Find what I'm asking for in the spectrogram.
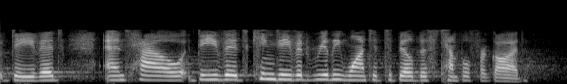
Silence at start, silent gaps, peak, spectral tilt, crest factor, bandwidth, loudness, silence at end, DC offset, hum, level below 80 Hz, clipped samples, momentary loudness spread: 0 s; none; -2 dBFS; -6.5 dB/octave; 16 dB; 5.2 kHz; -18 LUFS; 0.4 s; under 0.1%; none; -66 dBFS; under 0.1%; 8 LU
